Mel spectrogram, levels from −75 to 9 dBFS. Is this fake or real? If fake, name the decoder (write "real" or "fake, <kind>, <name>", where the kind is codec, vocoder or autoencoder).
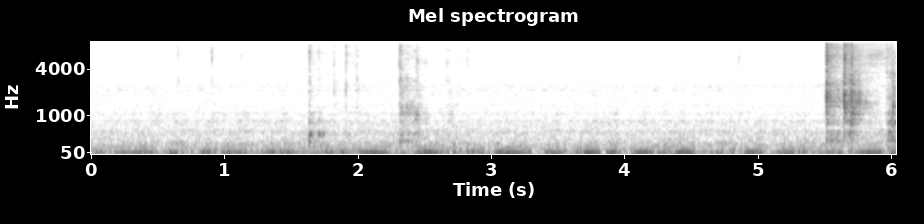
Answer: fake, vocoder, Vocos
